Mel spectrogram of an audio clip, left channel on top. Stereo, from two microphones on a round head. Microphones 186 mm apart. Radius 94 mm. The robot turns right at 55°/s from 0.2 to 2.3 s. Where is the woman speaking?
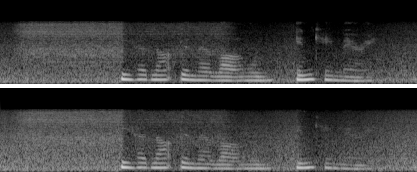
50° right, 0.7 m; by 3.8 s 10° left, 0.7 m.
